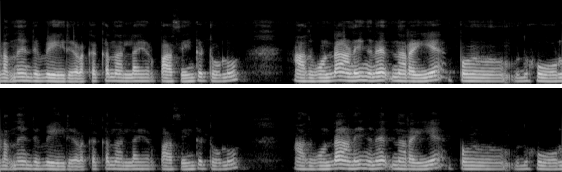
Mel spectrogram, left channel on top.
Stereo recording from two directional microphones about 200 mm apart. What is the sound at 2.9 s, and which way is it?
Speech, 20° left (ahead or behind).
